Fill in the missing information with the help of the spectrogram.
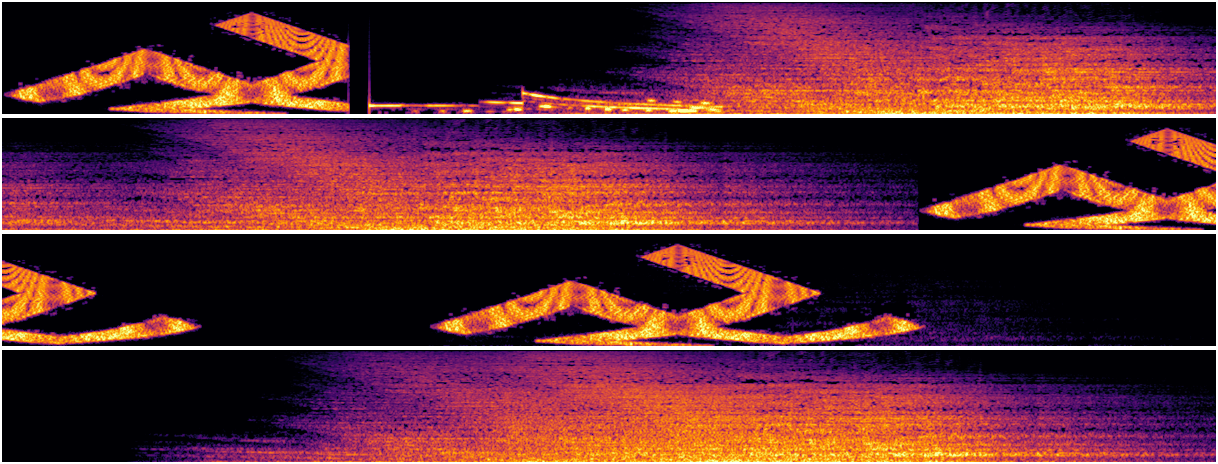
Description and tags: space game lots of movement
game, space, stuudioOne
